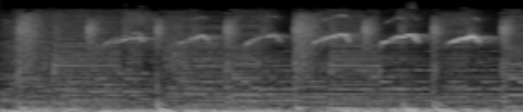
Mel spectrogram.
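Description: Baby pigeons give repeated thin, rising chirps in a quick, regular series, close by, over a low steady background hum.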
